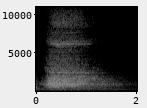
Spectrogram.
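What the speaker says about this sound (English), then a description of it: "Exhaling out the mouth." A single long breath pushed out through the mouth during a guided meditation, rising quickly and then fading slowly, close and soft with no voices over it.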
